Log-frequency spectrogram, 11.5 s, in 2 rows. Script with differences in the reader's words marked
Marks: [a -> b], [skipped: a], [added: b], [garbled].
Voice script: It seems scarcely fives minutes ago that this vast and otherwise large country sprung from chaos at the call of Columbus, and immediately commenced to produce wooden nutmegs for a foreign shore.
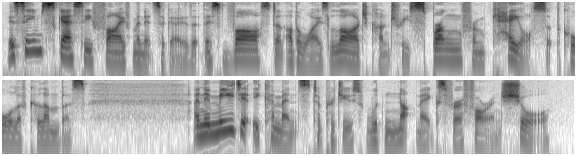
It seems scarcely [fives -> five] minutes ago that this vast and otherwise large country sprung from chaos at the call of Columbus, and immediately commenced to produce wooden nutmegs for a foreign shore.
